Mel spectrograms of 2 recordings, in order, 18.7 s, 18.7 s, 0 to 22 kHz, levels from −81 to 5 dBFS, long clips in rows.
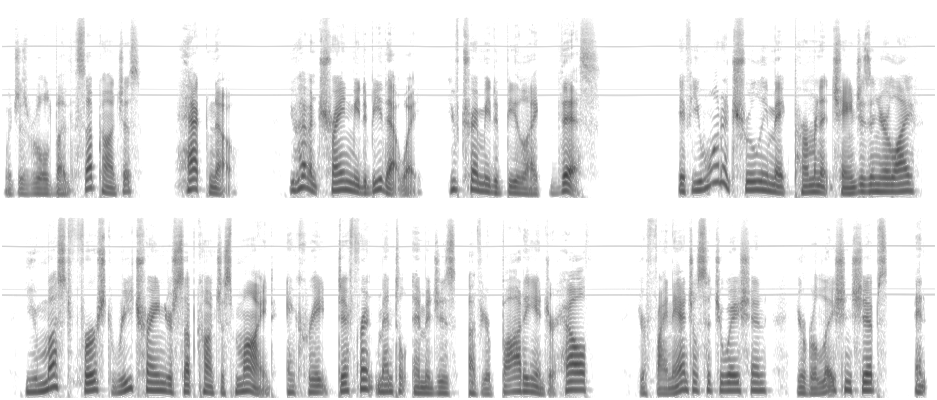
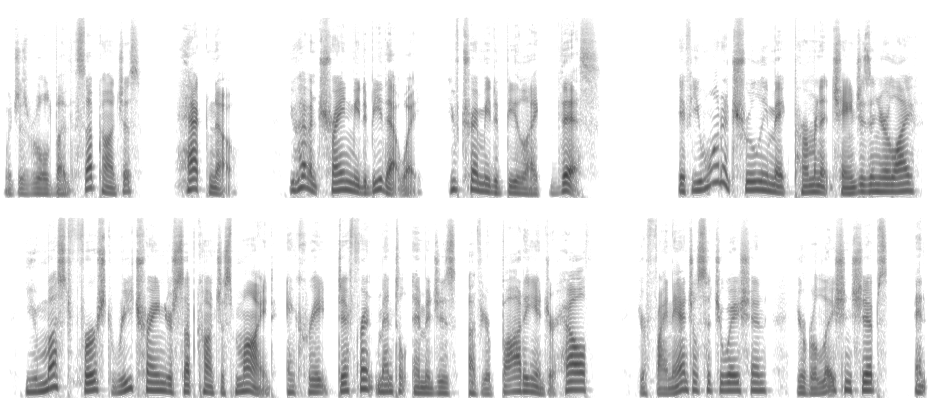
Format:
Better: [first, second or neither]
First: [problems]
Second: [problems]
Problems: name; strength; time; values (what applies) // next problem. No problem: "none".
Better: second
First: high-pitched whine; faint; throughout; 8.5 kHz, 30 dB below the speech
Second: none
